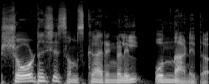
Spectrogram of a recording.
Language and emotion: Malayalam, neutral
